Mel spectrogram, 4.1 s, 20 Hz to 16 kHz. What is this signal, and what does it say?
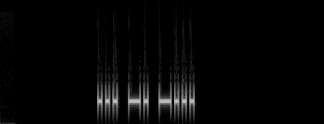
Morse code, heard as a keyed tone, about 25 wpm, 700 Hz. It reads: SNB
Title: USA Call Sign Postfixes - 3 Letters 25wpm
